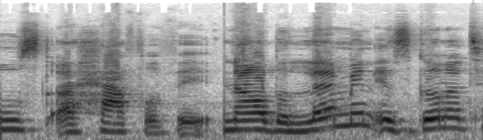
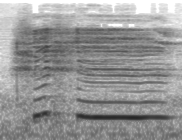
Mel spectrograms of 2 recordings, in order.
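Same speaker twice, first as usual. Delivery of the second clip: breathy cutesy giggly; 6 dB quieter, slower than usual. Acted. Teasing husband, flirty giggle.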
